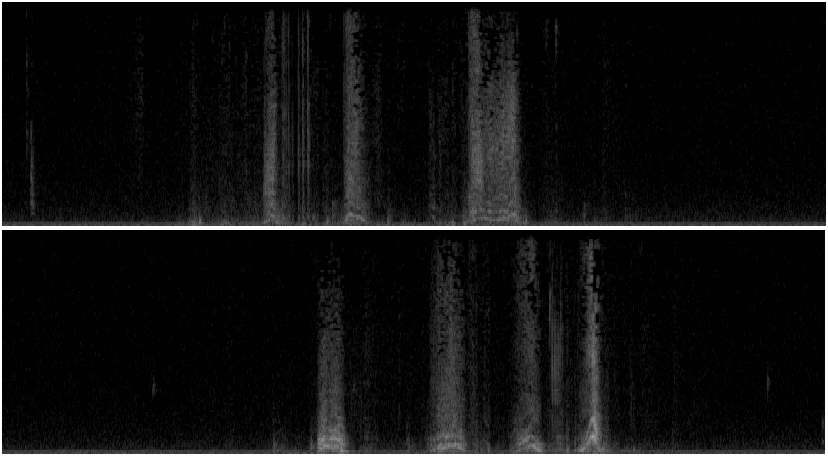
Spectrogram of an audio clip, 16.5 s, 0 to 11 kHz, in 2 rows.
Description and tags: Laptop case - Unzipping zipping 01 L Close R Distant
Unzipping and zipping a medium sized soft laptop case. First take is unzipping, second take is zipping. Recorded in studio.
